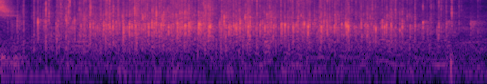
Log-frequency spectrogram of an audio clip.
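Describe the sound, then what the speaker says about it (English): Conference audience at a hardware hacking talk breaks into sustained applause, dense clapping from a large crowd filling the hall, steady and loud for several seconds before easing off. "Give Daniel a warm round of applause, and then we can get started."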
